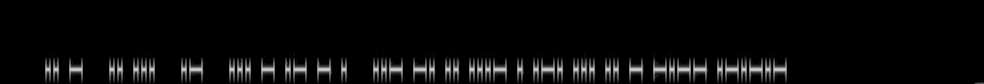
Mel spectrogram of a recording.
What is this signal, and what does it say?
Morse code, heard as a keyed tone, about 30 wpm, 700 Hz. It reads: IT IS A STATE UNIVERSITY.
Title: Sentences from Top 1000 Words - Review Part 5 - 30wpm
